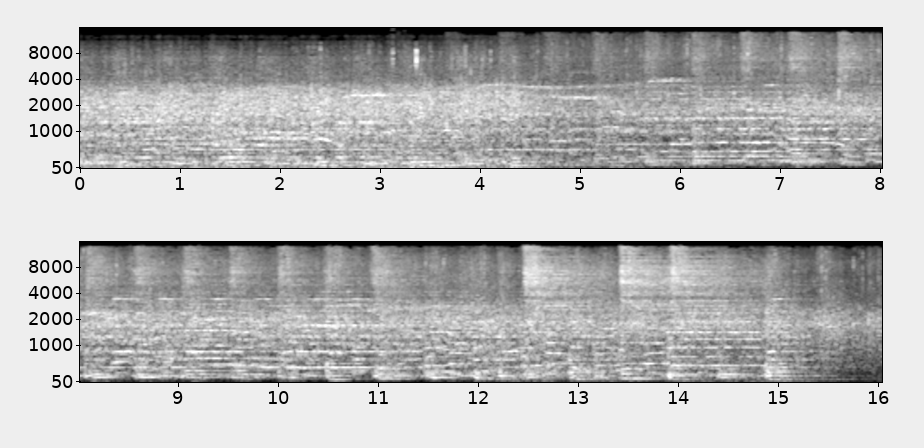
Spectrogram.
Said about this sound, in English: applauding a standing ovation for J.B. Pritzker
